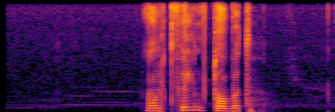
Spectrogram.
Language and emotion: Russian, neutral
